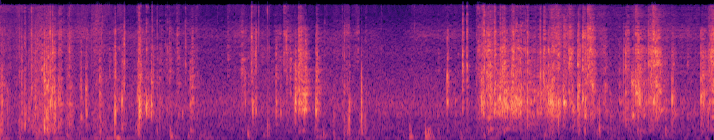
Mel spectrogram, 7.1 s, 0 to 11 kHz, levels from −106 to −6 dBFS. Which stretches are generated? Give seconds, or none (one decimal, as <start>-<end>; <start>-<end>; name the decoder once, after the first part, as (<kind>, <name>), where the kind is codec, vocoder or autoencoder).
5.4-7.1 (codec, HILCodec)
